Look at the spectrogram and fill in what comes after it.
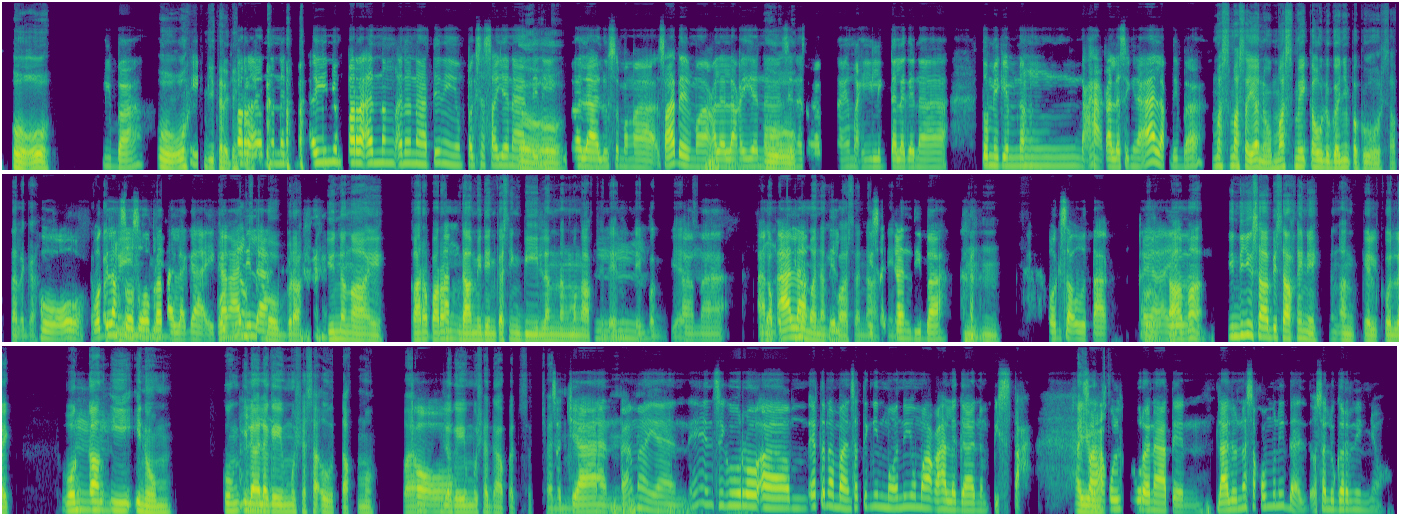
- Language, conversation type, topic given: Filipino, unstructured, Ano ang kasiyahang hatid ng pagdiriwang ng pista sa inyong lugar?
- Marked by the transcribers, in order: other background noise; chuckle; wind; static; chuckle; distorted speech; chuckle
